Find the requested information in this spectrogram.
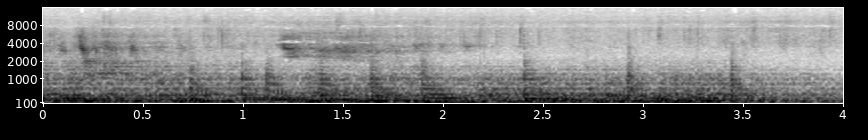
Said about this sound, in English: You hearing what the showmanship? They got their little rain sound in there.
